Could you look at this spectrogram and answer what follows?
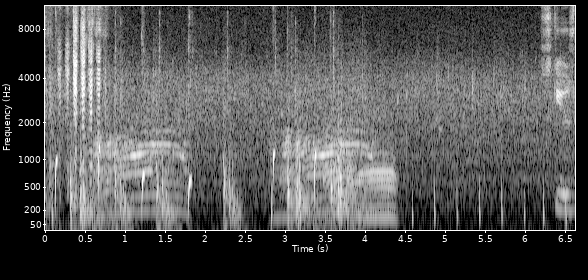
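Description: A goat bleats repeatedly in Stardew Valley, wavering nasal cries in quick bursts over a few seconds, followed by a series of sharp, evenly spaced ticking clicks, moderately quiet.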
